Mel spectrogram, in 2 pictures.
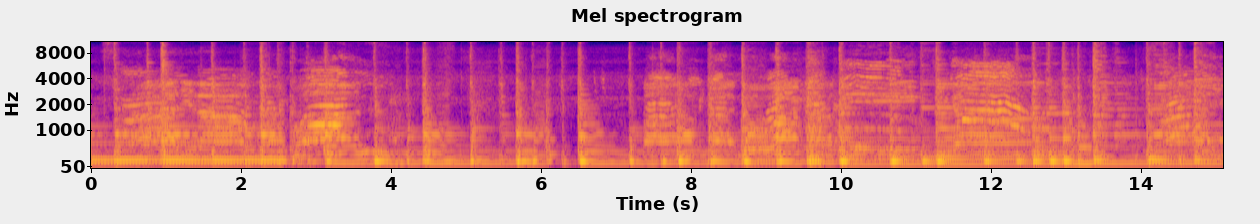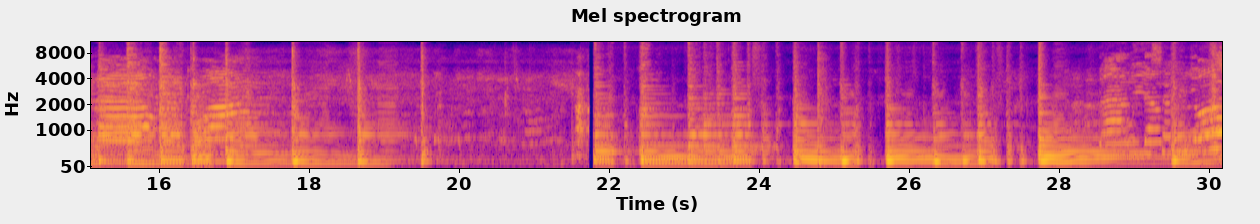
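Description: Acoustic guitar strummed in steady chords while a young boy sings along. About two-thirds of the way through the playing drops away briefly, then the strumming resumes.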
